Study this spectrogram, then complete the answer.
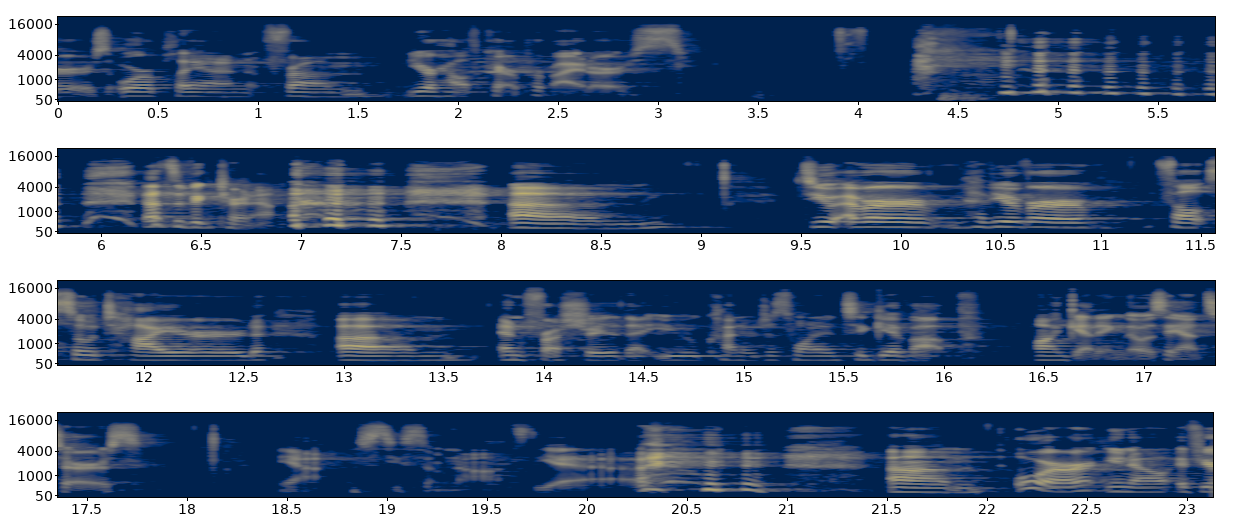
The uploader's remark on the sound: Live Panel Discussion. Here in Baltimore.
